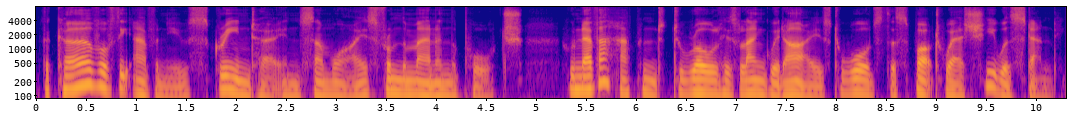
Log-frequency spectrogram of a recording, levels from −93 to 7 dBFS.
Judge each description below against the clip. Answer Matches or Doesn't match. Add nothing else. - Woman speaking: Doesn't match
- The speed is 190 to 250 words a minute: Doesn't match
